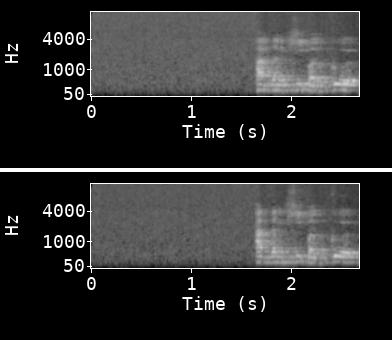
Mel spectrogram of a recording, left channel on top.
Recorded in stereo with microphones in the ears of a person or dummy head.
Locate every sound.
1.6 s a man speaking: 70° right (ahead or behind), 4 m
